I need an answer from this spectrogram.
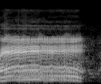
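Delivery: drawn-out bleating like a goat. Answering a request for farm animal noises: goat impression. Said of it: "I do a good goat".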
